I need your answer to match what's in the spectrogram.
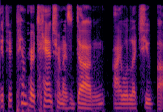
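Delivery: cat-like creature voice. Narrating for the players, voicing a cat they hear: feline voice. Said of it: "you hear a feline voice say".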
